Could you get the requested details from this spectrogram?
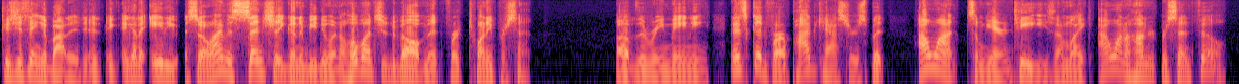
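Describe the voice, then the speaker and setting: This podcast host speaks at a medium pitch, very animated and a little fast, with no echo in the recording. His casual discussion is emphatic, and he often acts out both sides of an imagined dialogue.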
